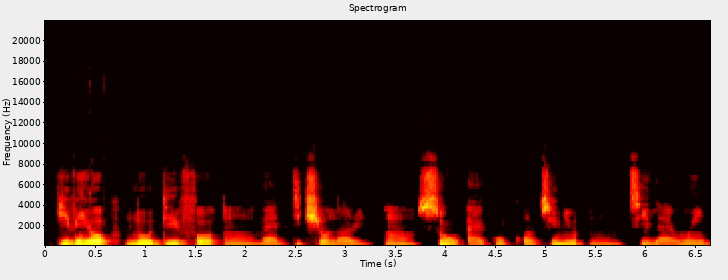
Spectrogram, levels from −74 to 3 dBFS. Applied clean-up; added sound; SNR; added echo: neural mask model DeepFilterNet 3.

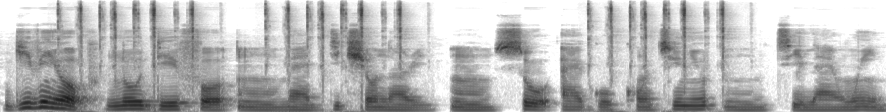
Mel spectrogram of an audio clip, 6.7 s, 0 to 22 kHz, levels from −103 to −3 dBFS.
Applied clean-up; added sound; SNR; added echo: none; Scissors; 5 dB; none.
